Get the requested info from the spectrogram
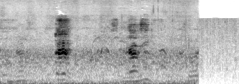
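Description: A man laughing in two short bursts, the first about half a second in and the second a little under a second later, over a steady low rumble of wind on the microphone.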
